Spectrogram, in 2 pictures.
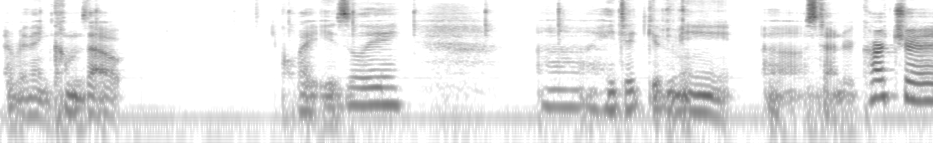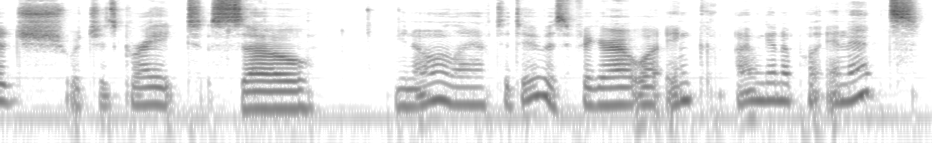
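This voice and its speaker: Tired woman vlogger, low and creaky, slow hesitant rambling chat. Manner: rambling, hesitant, with many ums and restarts. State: tired and subdued. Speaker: fountain pen vlogger. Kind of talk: casual show-and-tell chat.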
